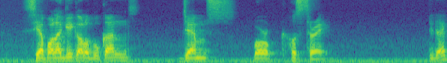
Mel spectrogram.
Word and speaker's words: Hoesterey: Siapa lagi kalau bukan James Borghousetre. Did I pronounce right?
